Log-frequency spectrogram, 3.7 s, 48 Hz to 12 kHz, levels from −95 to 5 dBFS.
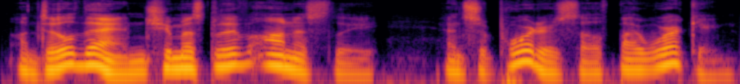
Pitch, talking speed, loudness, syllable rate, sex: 125 Hz, 180 wpm, -19 LUFS, 5.2 syllables/s, male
